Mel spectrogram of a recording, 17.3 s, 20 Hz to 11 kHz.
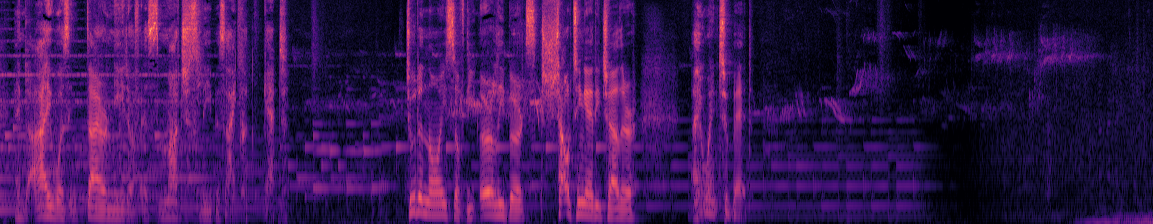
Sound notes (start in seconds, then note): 13.0 birds chirping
